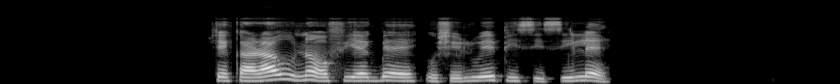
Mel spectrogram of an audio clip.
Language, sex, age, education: Yoruba, female, 30-45, tertiary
